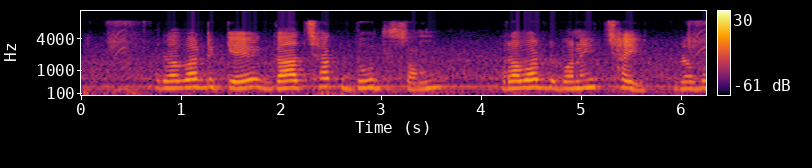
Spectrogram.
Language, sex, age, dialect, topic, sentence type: Maithili, female, 18-24, Eastern / Thethi, agriculture, statement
